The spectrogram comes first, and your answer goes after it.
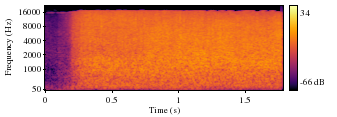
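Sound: heavy rain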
